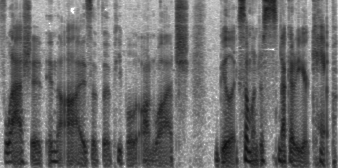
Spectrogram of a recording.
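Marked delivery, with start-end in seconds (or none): 3.6-5.1 fast, rattled-off, crappy-sounding tone. Flashing a lantern in the eyes of the people on watch, in a shitty neighbor voice. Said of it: "like a real shitty neighbor voice".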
